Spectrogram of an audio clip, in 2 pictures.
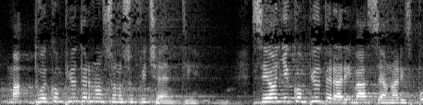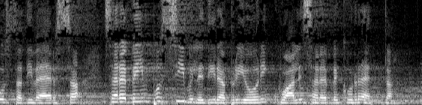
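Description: An actress playing a formal radio bulletin announcer, explaining in a measured, didactic, official way. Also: female voice, on the high side, lightly acted. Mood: formal, explanatory. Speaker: radio newsreader in a drama. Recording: reverberant hall, music over the voice. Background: clear music.

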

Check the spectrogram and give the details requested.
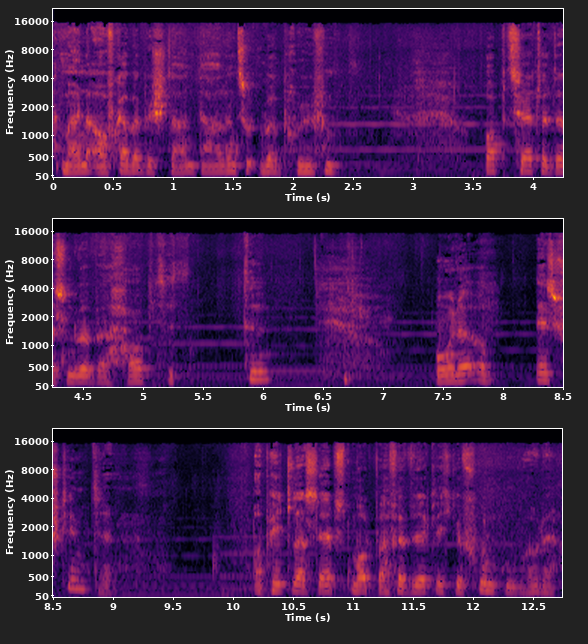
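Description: A man's voice: a little high, steady tone, slow pace, long pauses, darkish tone. A matter-of-fact male investigator in a radio crime play. He explains soberly and precisely, with faint music underneath. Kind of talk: radio drama dialogue.

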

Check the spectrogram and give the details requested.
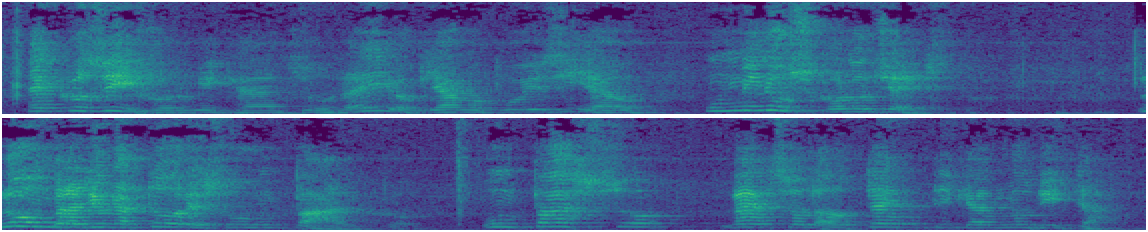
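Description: A man acting an anguished poet, reciting dramatic verse in a slow, declamatory, impassioned way. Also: high voice, a bit bright, full character voice. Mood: earnest. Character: anguished male poet reciting a farewell to a beloved. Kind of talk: theatrical dramatic poetry recitation. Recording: distant echoey stage with faint noise.

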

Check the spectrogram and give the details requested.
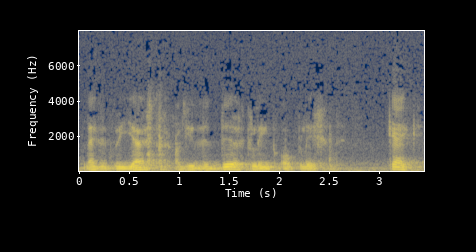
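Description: A man's voice: deep voice, measured pace. An actor playing a pedantic, precise companion in a Dutch radio play, formal and condescending as he corrects others. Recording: dull old radio recording, faint noise.

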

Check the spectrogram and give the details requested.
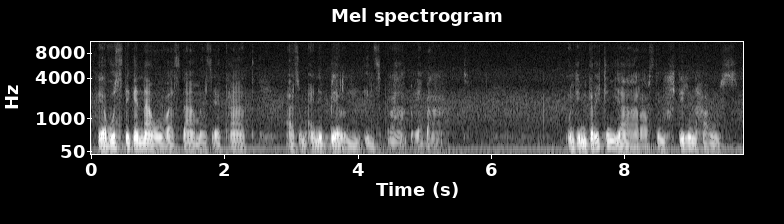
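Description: Deep, gravelly man reciting a ballad theatrically. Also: mellow, poor audio. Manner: dramatic, savouring the verse.

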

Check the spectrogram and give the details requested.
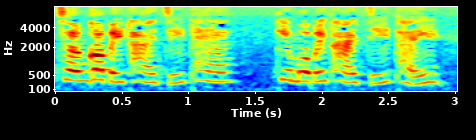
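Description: Radio drama bit part: a dutiful young servant girl at court, high-pitched, Hong Kong Cantonese accent, obedient. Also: normal speed, a bit bright. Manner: deferential. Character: obedient, eager young palace maid entertainer.

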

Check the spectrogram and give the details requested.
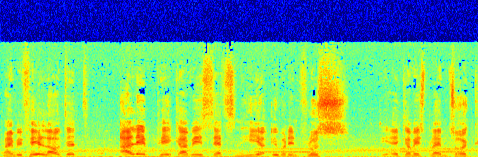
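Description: A man plays an unyielding sergeant in an old radio thriller, barking orders. His voice is high and very fast, clipped with urgency, over noisy ambience. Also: close to an everyday voice. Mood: urgent, firm. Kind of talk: German radio crime drama acting.

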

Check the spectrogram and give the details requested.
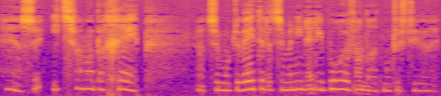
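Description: A woman playing a troubled, unsure teenage girl in a radio play, speaking intimately and hesitantly with a husky, breathy voice that often sinks to a near-whisper. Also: a little high, fairly even intonation, fast, full character voice. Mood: frustrated.

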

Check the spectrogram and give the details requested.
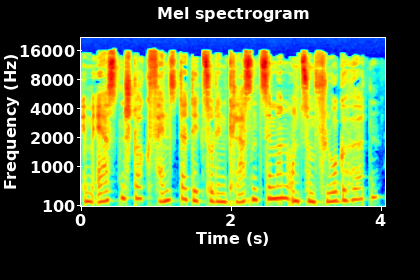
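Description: A woman's voice: mid-range voice, moderate pace, warm tone, slightly rough. A woman reading scripted literary narration as the narrator of a radio play. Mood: measured. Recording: music behind the voice.

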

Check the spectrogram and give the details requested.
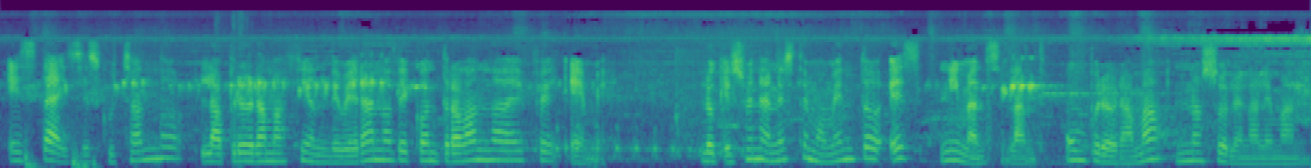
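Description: A woman delivers a radio station announcement in a mid-pitched voice. There is clear noise behind her. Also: normal speed.

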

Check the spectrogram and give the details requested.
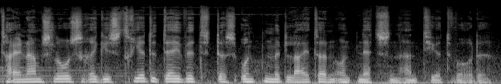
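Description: An actor narrating a psychological thriller radio play as a sober storyteller. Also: male voice, fairly low pitch, little pitch movement, measured pace, creaky, soft background music. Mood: sober, suspenseful. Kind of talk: scripted literary narration.

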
